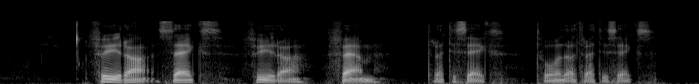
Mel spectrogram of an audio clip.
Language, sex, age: Swedish, male, 33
